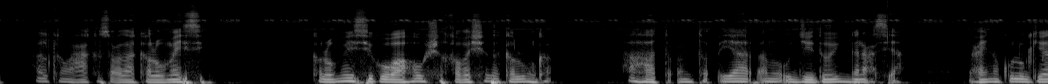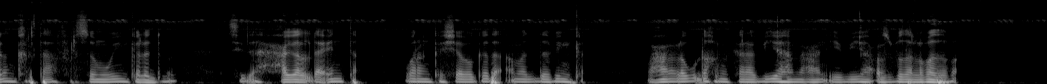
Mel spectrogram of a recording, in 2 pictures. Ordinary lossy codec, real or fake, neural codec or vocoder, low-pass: none; real; none; none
